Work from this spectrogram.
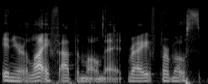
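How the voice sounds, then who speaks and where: A young woman on a podcast whose speaking voice sits on the low side, recorded close and dry with no room sound. She talks earnestly, working through her thoughts aloud and checking in with her listeners as she goes. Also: flat delivery, fairly quick, creaky, fairly bright tone, no room sound. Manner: earnest, talks through ideas with many "right?". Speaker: podcast co-host. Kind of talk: casual chat.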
